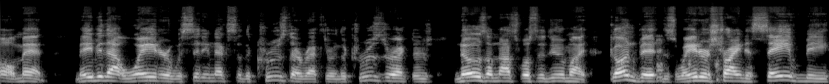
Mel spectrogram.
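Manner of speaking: ordinary talk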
